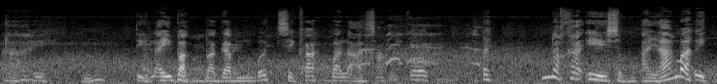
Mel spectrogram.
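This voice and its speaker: A woman playing an excitable older household maid in a comedic radio drama, with a melodramatic, exclaiming way of talking. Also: lowish voice, slow. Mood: gossipy, disapproving. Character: excitable older household maid fretting over unpaid wages. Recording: noisy radio drama recording.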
